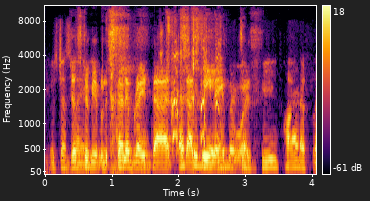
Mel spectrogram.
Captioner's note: overlapping with laughing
